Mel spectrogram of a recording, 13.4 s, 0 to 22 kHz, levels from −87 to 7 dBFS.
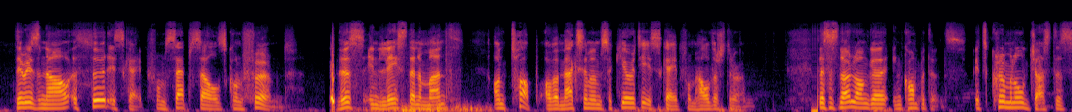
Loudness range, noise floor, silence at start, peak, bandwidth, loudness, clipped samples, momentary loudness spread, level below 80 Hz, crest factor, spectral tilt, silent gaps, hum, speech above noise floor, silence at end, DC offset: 3 LU; -54 dBFS; 0.2 s; 0 dBFS; 10 kHz; -17 LUFS; under 0.1%; 14 LU; -36 dBFS; 18 dB; -5 dB/octave; none; none; 37 dB; 0 s; under 0.1%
